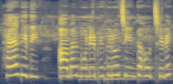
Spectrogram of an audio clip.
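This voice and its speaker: A woman plays a young village wife in an animated folk tale, very high in pitch. She sounds anxious and earnest, full of exclamations, with faint music underneath. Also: fast. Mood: worried. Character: anxious young married village sisters, devoted to their husbands.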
